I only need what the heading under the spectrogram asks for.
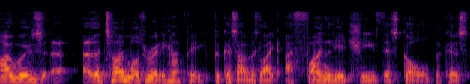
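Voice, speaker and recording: The speech races at a very fast pace with very wide pitch swings. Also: man, medium pitch for a man, quiet background. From England. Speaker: business founder. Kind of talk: podcast interview, personal story.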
